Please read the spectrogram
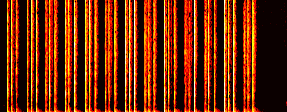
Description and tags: Humano batendo punhos em peito com intuito de parecer galope de cavalo. Captado
com microfone condensador cardioide em estúdio.
Gravado para a disciplina de Captação e Edição de Áudio do curso Rádio, TV e Internet, Universidade Anhembi Morumbi. São Paulo-SP. Brasil.
animal, cavalo, natureza, galope, trote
